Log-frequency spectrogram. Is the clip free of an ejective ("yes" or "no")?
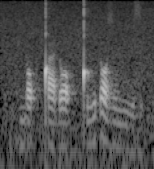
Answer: yes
